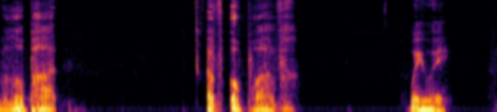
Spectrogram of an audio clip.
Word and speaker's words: poivre: You're going to have a little pot of au poivre.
